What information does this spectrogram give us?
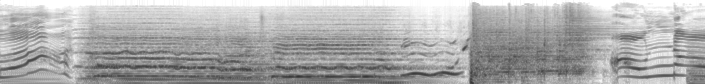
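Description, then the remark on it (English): A drawn-out vocal wail leads into a loud clattering crash into a science fair diorama of the solar system made of pots and pans, ringing for about a second, followed by a brief wavering voice. “I just crashed into my science fair project, a diorama of the solar system, made entirely of pots and pans.”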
